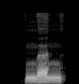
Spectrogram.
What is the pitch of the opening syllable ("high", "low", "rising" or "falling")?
low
